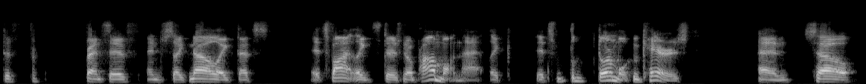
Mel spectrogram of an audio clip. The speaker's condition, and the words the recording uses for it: Stuttering. Though I may look tense, it's just me getting stuck.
